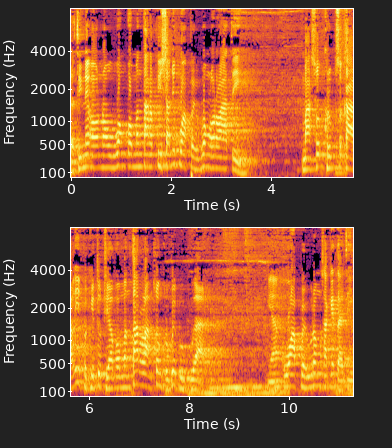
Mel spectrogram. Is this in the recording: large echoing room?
yes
